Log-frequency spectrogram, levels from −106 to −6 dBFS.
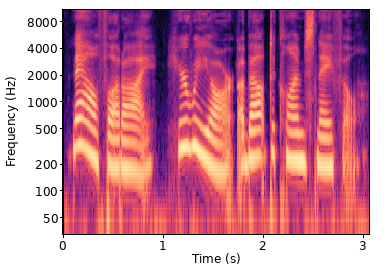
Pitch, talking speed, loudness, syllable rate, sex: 225 Hz, 195 wpm, -16 LUFS, 5.1 syllables/s, female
